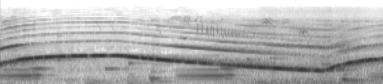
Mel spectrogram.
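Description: Ambulance siren in wail mode: the pitch rises to a peak about a second and a half in, falls slowly, then climbs again near the end.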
